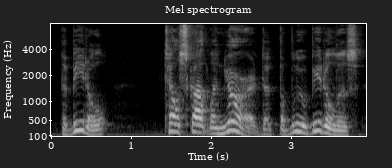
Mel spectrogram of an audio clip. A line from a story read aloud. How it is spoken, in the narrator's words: a dying man fell in, and after gasping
